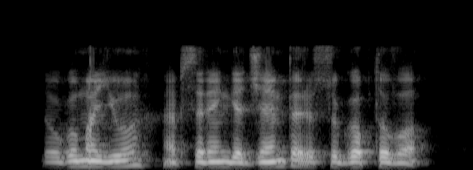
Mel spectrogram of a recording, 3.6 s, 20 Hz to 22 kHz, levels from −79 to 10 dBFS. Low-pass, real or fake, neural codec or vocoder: 7.2 kHz; real; none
